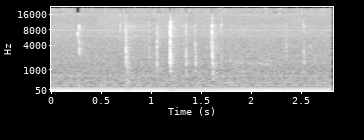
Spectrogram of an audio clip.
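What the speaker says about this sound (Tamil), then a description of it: "இந்த இடத்துல டைப் பண்ண போகிறேன்" Keys clack on a computer keyboard while data goes into an Excel spreadsheet: sparse, irregular light clicks, fairly quiet, over a steady low background hum.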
